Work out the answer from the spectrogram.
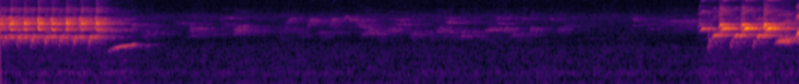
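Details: A European goldfinch, a ring-banded bird that has not yet moulted, gives bursts of bright, rapid, tinkling twitters, high and liquid, with a quiet pause between two lively phrases.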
